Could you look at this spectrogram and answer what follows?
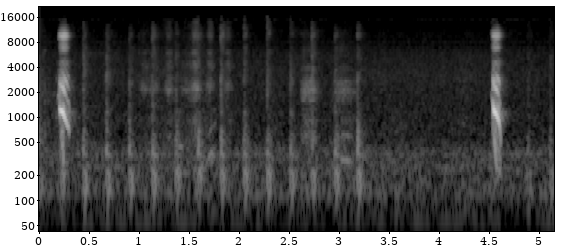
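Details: Baby (labeled 7D, possibly 7 days old) hiccupping nonstop: two sudden, sharp hiccup sounds about four seconds apart, with soft rapid breathing between them.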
